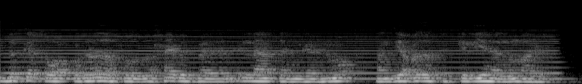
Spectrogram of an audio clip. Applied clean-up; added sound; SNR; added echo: none; Bowed string instrument; 12 dB; reverberation time 0.5 s.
